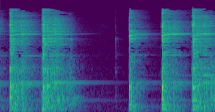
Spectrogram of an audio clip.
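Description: A hammer tapping a steel punch against a Kohler Courage cylinder head right beside the valve guides, making about five sharp metallic taps with a brief ring after each and a pause of about a second in the middle. The taps peen the head around the guides so that the guides, especially the exhaust one that had shifted, stay put.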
